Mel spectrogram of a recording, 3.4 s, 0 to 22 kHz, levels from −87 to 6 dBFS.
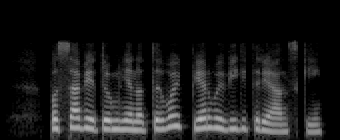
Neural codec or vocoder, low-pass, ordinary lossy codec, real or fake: codec, 16 kHz, 0.3 kbps, FocalCodec; 7.2 kHz; Opus, 32 kbps; fake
